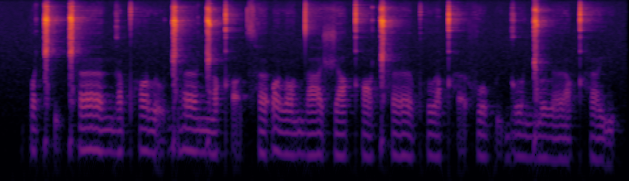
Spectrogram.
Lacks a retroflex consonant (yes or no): yes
